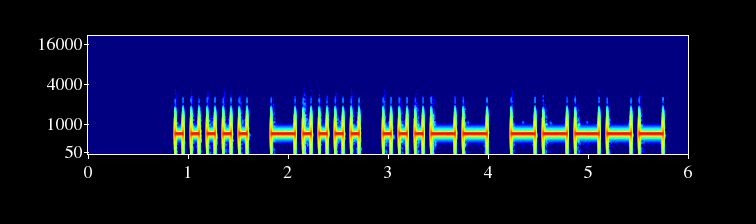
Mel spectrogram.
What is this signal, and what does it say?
Morse code, heard as a keyed tone, about 15 wpm, 700 Hz. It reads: 5630
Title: Numbers - 4-Digit 15wpm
